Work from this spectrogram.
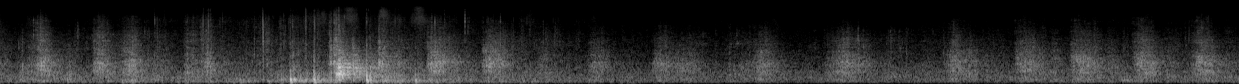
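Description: Horse trotting in an arena during a riding lesson, a steady two-beat clip-clop of hooves repeating throughout, moderately close, with a heavier thud near the start and a faint instructor's voice in the background.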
